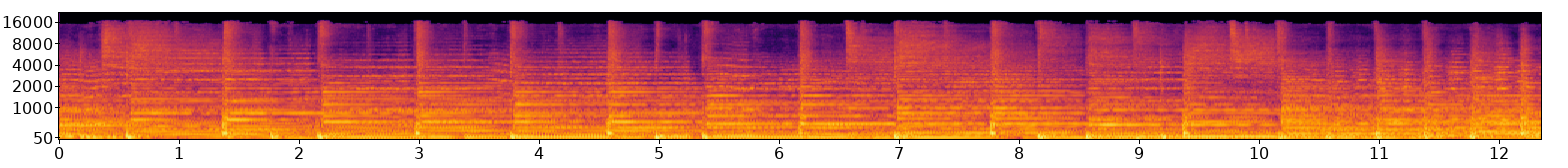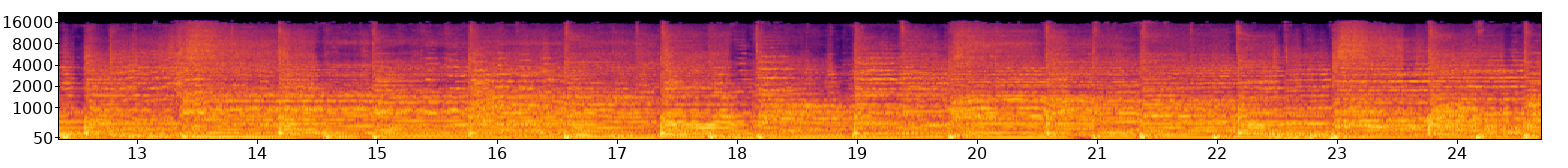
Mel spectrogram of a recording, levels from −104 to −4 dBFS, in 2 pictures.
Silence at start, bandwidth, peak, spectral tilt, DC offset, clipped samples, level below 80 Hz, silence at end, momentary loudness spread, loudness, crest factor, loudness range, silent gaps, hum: 0 s; 17 kHz; -2 dBFS; -5.5 dB/octave; under 0.1%; under 0.1%; -24 dBFS; 0 s; 4 LU; -18 LUFS; 16 dB; 2 LU; none; none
